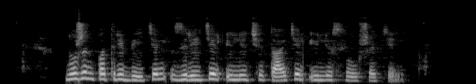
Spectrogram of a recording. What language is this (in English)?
Russian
